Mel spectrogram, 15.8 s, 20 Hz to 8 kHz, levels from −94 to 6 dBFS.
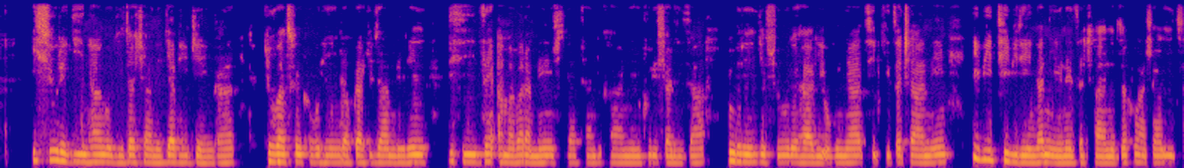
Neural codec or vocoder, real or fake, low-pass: none; real; 7.2 kHz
